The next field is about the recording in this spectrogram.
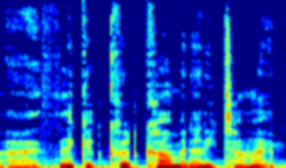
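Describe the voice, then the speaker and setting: An actor playing a courteous, dryly frank family doctor in a radio drama, speaking in a measured, polite way. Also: male voice, lowish voice, gravelly, darkish tone. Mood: grave. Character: courteous, dry, candid longtime male family doctor. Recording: radio drama with background music.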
